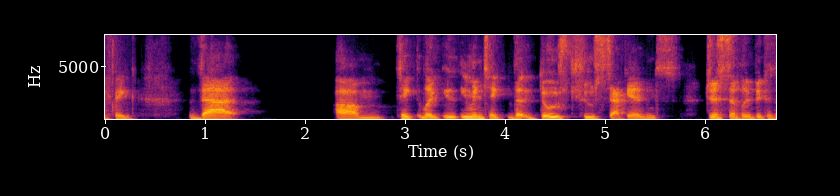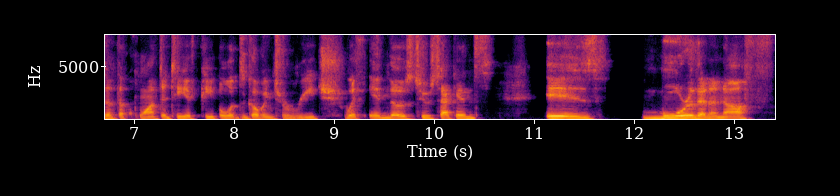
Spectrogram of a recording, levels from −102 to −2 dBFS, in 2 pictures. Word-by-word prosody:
think 120 0 -5 0.5
that, 135 +4 +5 0.9
um, 110 -4 +1
take, 150 -2 +1
like 125 -1 +2
e 140 +1 +2
even 160 +2 +5
take, 155 -1 -1
eh, 115 -3 +2
those 150 +3 +5
2 145 0 -2
seconds, 155 +6 -1 0.3
just 160 0 +3
simply 155 +3 0
because 140 -5 -4
of 110 -4 -4
the 100 - -4
quantity 105 +2 -5
of 100 - -8
people 100 0 -5
it's 100 - -9
going 95 -1 -4
to 95 -1 -9
reach 85 +7 -7
within 100 +1 -5
those 120 +1 -1
2 135 +2 -4
seconds, 150 +4 -3 0.5
is 115 -4 +3 0.4
more 130 +4 +4
than 130 -3 +2
enough 100 -3 -3
120 Hz, 145 wpm, -24 LUFS, 105-140 Hz, 0.9 s, that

